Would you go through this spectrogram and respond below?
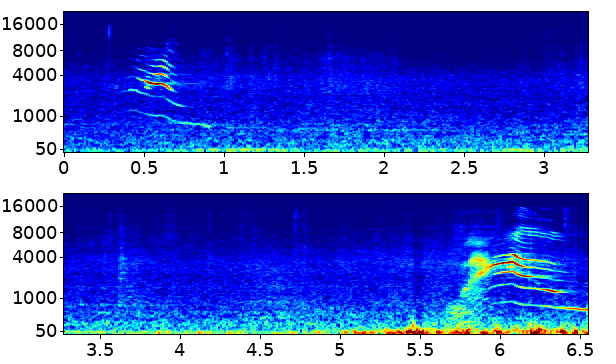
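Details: Street kitten abandoned by its owner on a cold, rainy day: one short, falling meow near the start, then a long quiet stretch of low background rumble, and a louder rising-then-falling meow at the end.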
